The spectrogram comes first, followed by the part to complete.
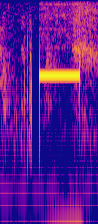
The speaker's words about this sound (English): you have reached Lost Creek Lawn and Fence Company. We're unable to answer the phone. If you please leave your name and number and a brief message, we'll return your phone call as soon as possible.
